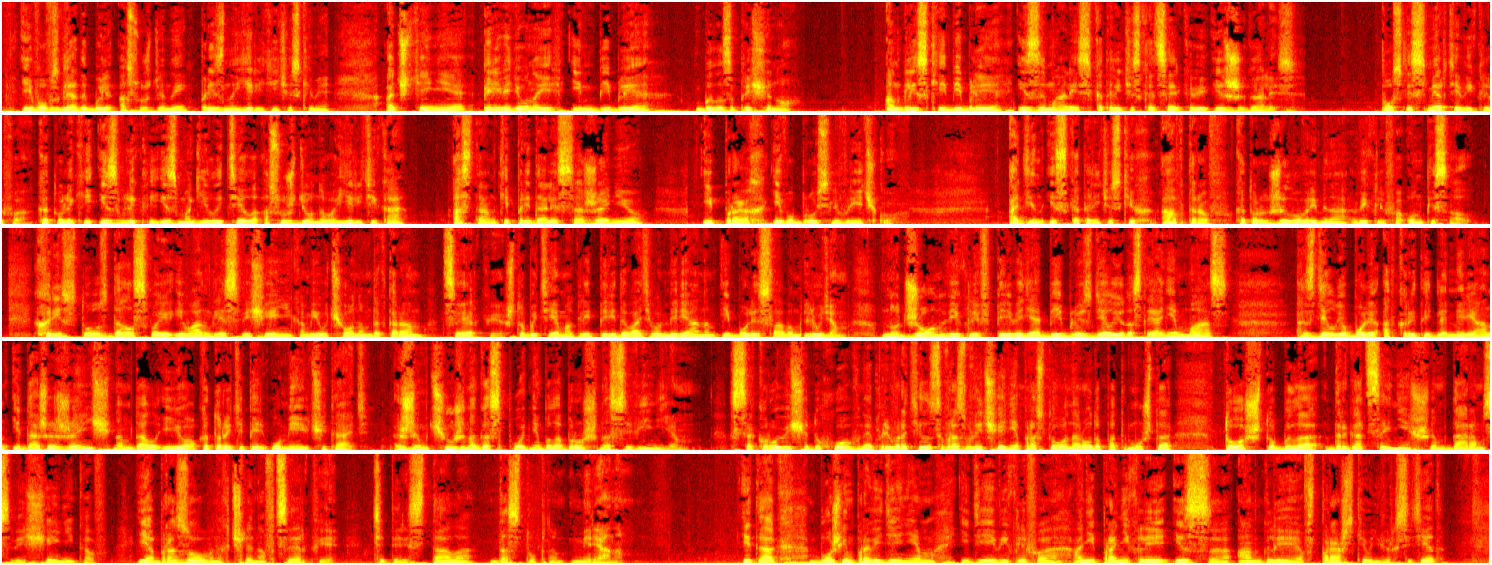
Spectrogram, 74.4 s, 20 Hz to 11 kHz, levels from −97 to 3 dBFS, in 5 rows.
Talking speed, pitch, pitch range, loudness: 105 wpm, 125 Hz, 110-145 Hz, -16 LUFS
